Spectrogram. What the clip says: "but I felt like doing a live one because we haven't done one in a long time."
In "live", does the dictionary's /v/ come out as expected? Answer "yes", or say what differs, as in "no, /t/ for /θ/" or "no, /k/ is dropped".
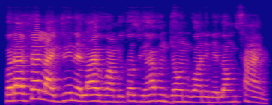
yes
